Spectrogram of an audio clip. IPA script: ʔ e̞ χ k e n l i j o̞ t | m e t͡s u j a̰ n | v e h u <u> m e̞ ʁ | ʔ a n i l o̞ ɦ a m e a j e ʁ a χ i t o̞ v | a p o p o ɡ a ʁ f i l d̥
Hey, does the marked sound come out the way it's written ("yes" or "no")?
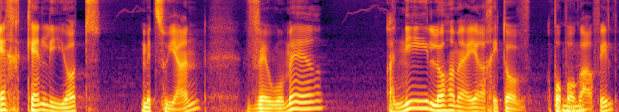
no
